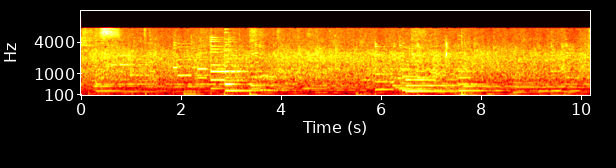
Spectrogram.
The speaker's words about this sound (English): Follow them. Regional heads, please go. Keep clapping for them.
